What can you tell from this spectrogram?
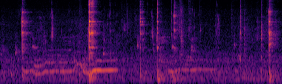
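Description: Metal spoon clinking and scraping against a ceramic bowl while scooping fruit salad: about six sharp clinks, the loudest a little under two seconds in.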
